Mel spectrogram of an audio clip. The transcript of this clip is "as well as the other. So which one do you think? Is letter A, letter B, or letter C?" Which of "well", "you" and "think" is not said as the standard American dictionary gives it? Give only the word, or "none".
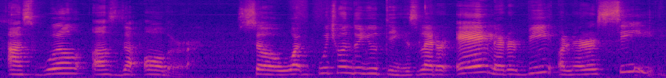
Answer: think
